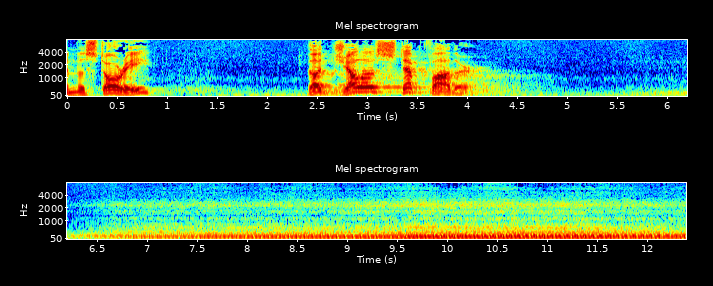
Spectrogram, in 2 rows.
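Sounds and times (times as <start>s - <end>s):
speech: 0.0s - 0.9s, 2.4s - 4.2s
snowmobile engine gliding along a highway: 5.8s - 12.3s.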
